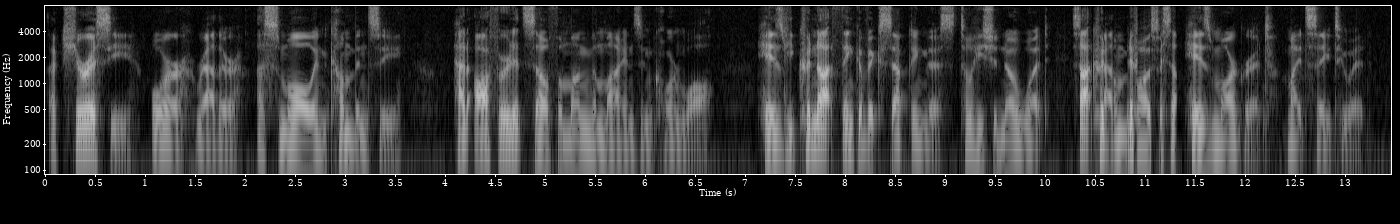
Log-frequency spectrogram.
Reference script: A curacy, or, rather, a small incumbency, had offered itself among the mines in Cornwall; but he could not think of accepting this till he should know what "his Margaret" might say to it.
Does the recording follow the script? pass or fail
fail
